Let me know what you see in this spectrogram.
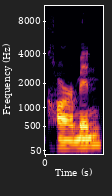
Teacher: Italian Americans like to drop that final vowel like all the time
